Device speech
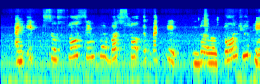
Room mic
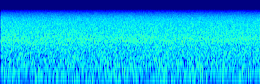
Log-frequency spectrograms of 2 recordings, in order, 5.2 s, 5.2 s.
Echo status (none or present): none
